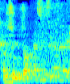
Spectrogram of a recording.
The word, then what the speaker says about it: Azusa: but Azusa Pacific? – Azusa.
